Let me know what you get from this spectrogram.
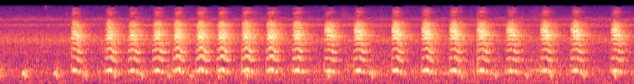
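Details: Evening calls of lesser galagos (bushbabies) sharing a thatch roof in Hoedspruit, South Africa, as a rival family follows the same route: a quick run of loud, rich, nasal barks, roughly three per second.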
